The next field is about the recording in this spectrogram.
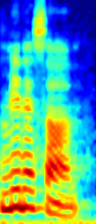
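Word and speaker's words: みなさん: thank you that was minna-san be sure to pronounce his name minute not mine next see her this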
